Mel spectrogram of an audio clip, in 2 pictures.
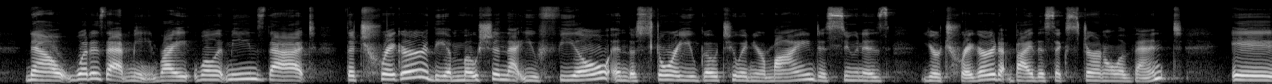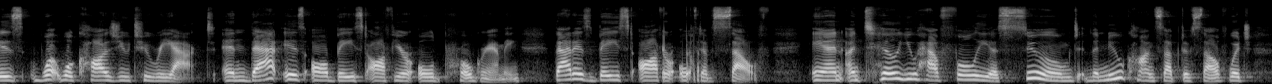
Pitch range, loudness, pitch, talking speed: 175-220 Hz, -15 LUFS, 190 Hz, 165 wpm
